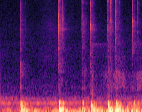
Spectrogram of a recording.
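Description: Typing on a computer keyboard: a short run of irregular, crisp key clicks and clacks, some landing in quick pairs, with quiet gaps between the bursts.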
